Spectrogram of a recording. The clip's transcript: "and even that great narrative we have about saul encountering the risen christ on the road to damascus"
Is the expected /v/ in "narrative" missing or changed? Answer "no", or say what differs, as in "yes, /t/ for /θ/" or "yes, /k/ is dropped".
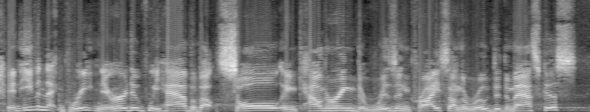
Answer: no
